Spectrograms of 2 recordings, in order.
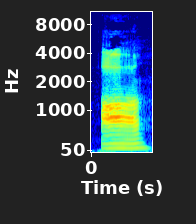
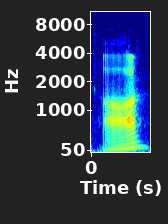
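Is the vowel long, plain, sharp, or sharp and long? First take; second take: sharp and long; long. First: A lengthened vowel with a sharp, abrupt start. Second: A lengthened vowel with a smooth start. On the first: "creating a sharp sound before the vowel and a lengthened vowel sound" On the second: "Now with kahako"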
